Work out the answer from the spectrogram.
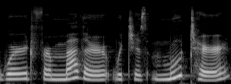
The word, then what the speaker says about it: Mutter: And the German word for mother, which is Mutter, spelled M-U-T-T-E-R, which of course in English we would pronounce mutter or mutter, it means to whisper.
